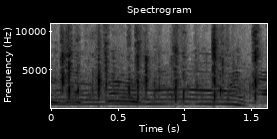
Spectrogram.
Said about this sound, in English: A socially distanced capacity crowd, we'll call it here, but a nice crowd here of folks. They're loud, that's for sure.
